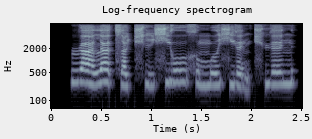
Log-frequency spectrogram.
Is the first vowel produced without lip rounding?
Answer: yes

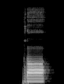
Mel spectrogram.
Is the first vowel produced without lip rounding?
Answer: no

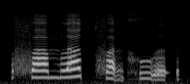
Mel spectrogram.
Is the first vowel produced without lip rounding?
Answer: yes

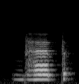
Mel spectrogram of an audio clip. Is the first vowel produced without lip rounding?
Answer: no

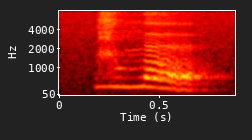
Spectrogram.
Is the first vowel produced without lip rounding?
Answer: no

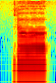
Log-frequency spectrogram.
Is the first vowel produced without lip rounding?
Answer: no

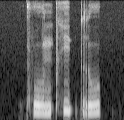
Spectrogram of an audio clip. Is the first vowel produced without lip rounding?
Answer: no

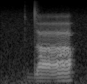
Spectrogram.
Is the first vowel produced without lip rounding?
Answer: yes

